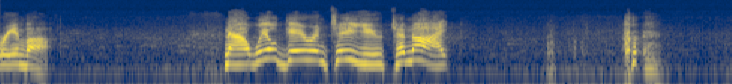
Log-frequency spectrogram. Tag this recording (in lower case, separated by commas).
speech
